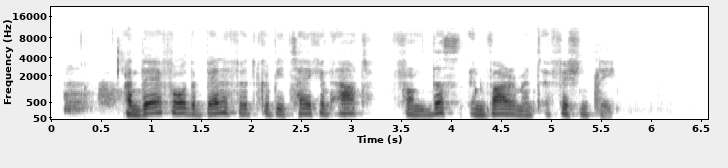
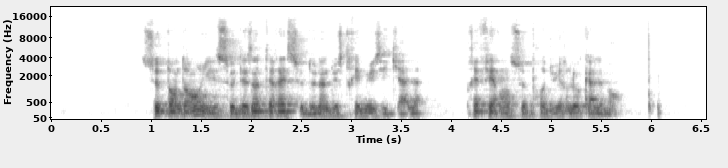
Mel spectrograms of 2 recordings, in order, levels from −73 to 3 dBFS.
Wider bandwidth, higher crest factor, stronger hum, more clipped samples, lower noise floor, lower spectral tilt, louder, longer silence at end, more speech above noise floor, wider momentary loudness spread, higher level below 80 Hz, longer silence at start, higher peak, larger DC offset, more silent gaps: second, 11.5 kHz vs 15.5 kHz; about the same, 20 dB vs 20 dB; neither; neither; second, -73 dBFS vs -77 dBFS; first, -6.5 dB/octave vs -5 dB/octave; first, -24 LUFS vs -30 LUFS; first, 0.95 s vs 0.45 s; about the same, 50 dB vs 47 dB; first, 17 LU vs 13 LU; second, -68 dBFS vs -58 dBFS; second, 0.15 s vs 0.9 s; first, -4 dBFS vs -12 dBFS; neither; neither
